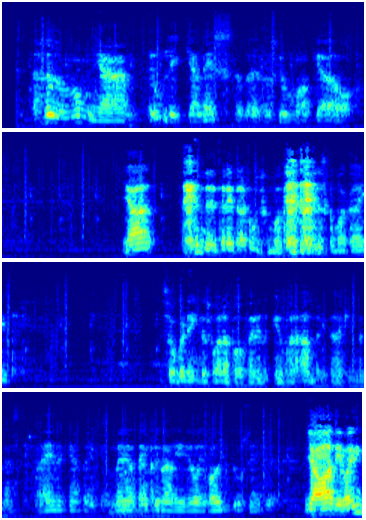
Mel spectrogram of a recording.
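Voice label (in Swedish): Värö Halland, dialekter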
